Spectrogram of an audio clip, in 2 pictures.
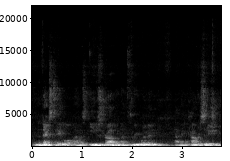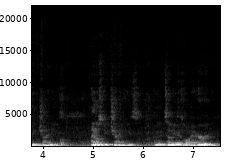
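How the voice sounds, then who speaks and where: Profane, ranting male stand-up with a dark, mellow voice, picked up from afar in a boomy basement. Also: fairly quick, hardly any pauses. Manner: profane, brash, ranting delivery. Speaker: stand-up comedian. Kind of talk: stand-up comedy set. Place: basement club room with a live audience. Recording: very echoey basement, mic far off, faint hiss.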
